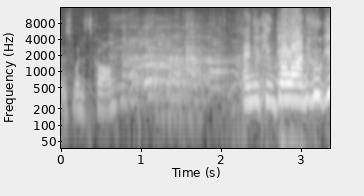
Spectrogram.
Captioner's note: audience laughing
